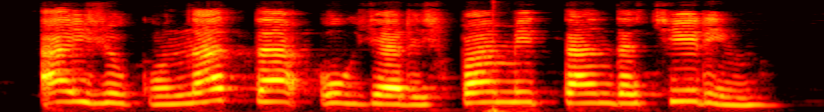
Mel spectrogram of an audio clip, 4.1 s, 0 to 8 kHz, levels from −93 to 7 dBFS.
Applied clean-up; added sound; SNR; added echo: neural separator model SepFormer DNS4.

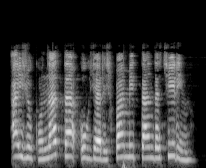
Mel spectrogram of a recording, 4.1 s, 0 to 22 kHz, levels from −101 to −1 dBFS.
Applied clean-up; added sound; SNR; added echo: neural mask model DeepFilterNet 3.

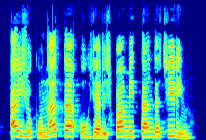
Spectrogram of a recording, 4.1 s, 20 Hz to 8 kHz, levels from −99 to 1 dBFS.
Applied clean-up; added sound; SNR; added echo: none; none; none; none.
